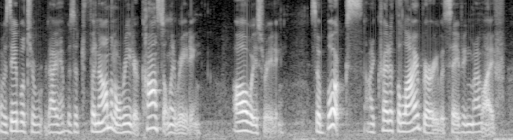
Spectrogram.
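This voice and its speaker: A woman's fairly low voice with vocal fry. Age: 60s. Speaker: psychotherapist. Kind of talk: interview.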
